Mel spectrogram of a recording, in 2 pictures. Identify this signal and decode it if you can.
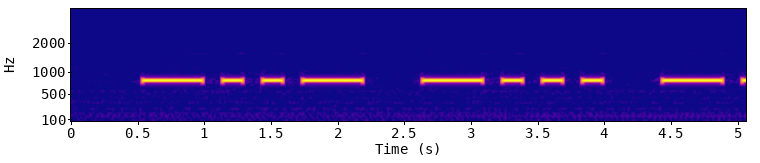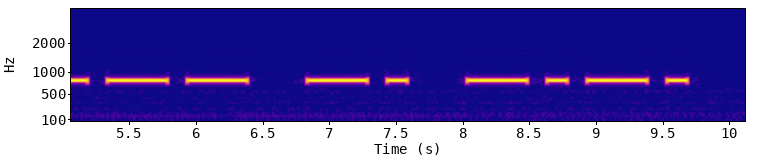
Morse code, heard as a keyed tone, about 8 wpm, 800 Hz. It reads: XBYNC
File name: telegrafia / i2tfj / Lez10 35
